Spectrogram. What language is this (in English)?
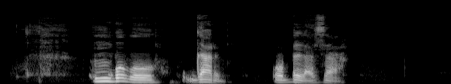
Dagbani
